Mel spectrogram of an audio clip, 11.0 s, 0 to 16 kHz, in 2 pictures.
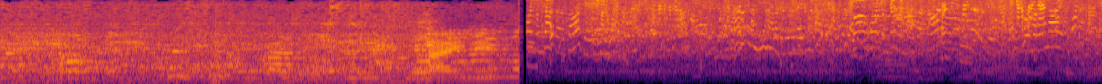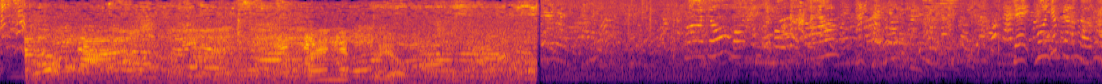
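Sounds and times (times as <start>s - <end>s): high-pitched chirps and squeaks: 2.6s - 6.8s, 8.2s - 11.0s.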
